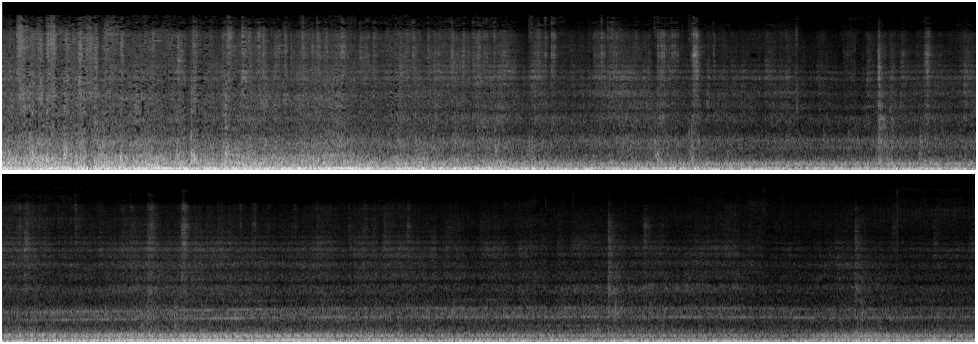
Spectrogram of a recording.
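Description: Freight train of open-top wagons rolling slowly past, the wheels rumbling and clacking over rail joints. The sound fades steadily as the last wagon goes by and the train moves away.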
